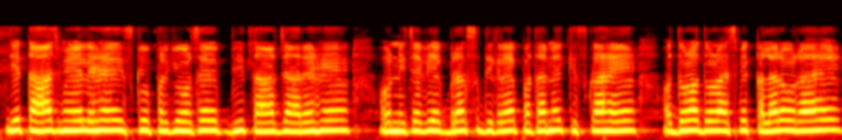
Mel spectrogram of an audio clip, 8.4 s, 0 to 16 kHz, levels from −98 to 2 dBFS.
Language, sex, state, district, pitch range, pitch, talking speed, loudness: Hindi, female, Rajasthan, Churu, 245-260 Hz, 250 Hz, 240 wpm, -16 LUFS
